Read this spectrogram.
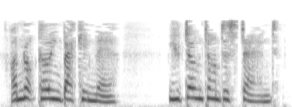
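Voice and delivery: pleading and refusing at once; Judy, frantic. A narrator's reading. Judy refusing Rob, frantic and high.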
